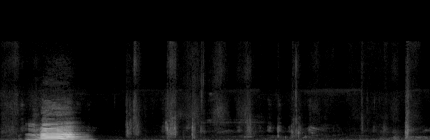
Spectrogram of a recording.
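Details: Cow on a village farm lowing once, a short, rich moo of about one and a half seconds, rising then dipping, followed by near silence with faint clicks and knocks.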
